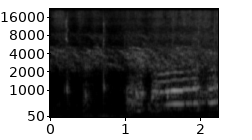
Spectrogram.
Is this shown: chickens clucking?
yes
